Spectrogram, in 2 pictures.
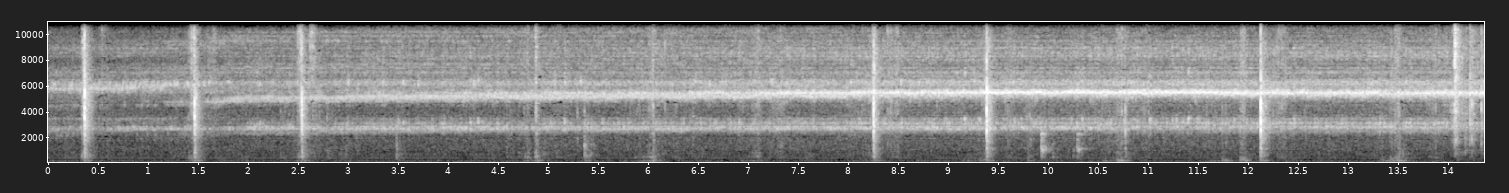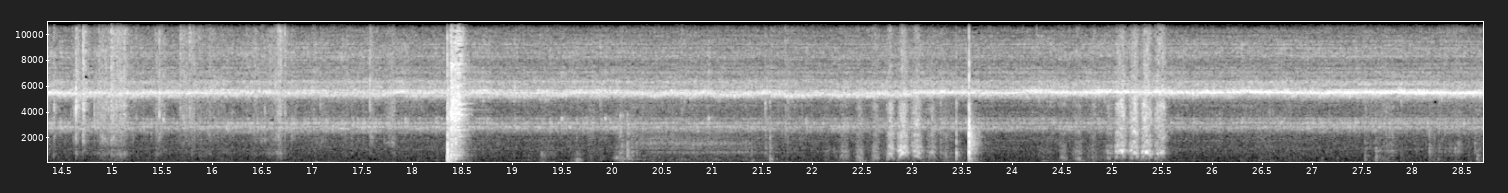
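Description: A steady high-pitched ringing tone, slowly growing louder, over scattered sharp knocks and clicks of things being handled on a table. The loudest knock comes about 18 seconds in, with a few more close together near the end.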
